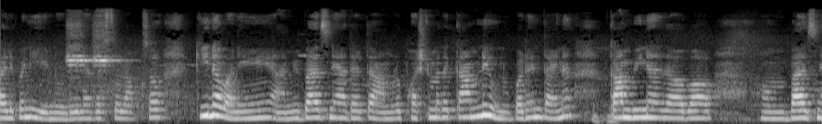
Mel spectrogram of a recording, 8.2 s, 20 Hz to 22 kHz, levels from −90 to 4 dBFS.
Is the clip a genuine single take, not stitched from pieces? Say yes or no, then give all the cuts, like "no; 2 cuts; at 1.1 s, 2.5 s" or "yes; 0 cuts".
yes; 0 cuts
